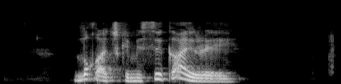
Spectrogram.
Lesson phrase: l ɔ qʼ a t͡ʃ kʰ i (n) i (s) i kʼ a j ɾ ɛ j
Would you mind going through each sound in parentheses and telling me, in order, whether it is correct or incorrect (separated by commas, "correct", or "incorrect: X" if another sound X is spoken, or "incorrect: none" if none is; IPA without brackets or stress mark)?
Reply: incorrect: m, correct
